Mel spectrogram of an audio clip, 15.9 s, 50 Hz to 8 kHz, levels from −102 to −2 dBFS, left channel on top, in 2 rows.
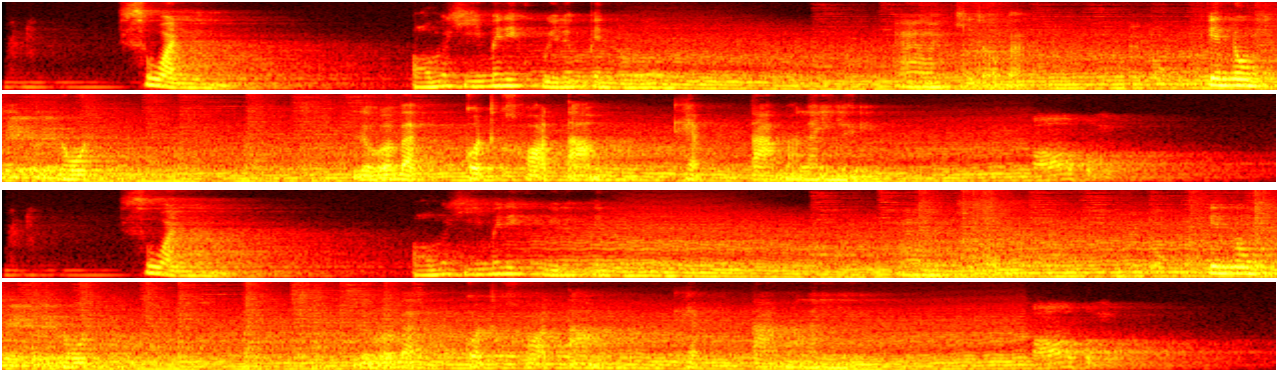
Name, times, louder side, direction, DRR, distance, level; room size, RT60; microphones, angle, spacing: voice 1, 0.7-1.5 2.6-4.2 5.6-6.4 7.5-8.5 10.1-12.3 12.6-13.5, left 4 dB, 45° left, 6 dB, 0.5 m, -24 dB
sound 1, 3.0-14.4, right 1 dB, 55° right, 1.1 m, -29 dB
sound 2, 5.0-10.6, right 2 dB, 85° right, 1.3 m, -35 dB
voice 2, 6.0-6.4 7.0-8.5 14.4-14.9, equal, ahead, 2 dB, 0.8 m, -31 dB
26.5 x 9.7 x 2.6 m, 2.7 s
head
